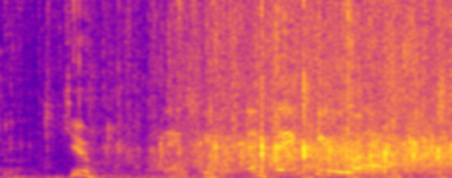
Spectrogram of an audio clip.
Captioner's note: applause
